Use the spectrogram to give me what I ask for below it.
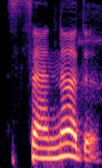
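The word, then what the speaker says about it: سَنَدْعُ: So, sanad. Remember, this is qalqala letter.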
